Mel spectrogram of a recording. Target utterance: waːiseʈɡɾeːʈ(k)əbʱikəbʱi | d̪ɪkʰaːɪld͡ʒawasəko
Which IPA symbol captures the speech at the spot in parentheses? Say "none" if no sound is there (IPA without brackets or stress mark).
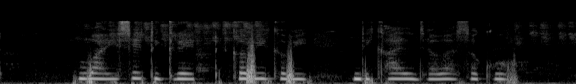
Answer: k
